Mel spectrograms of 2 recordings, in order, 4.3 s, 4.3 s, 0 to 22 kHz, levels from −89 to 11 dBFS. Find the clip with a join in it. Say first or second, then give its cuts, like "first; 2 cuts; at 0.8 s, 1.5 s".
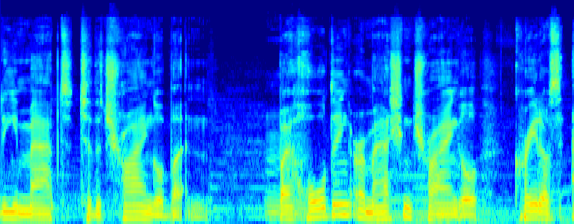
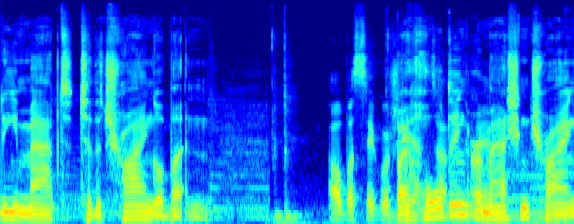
first; 1 cut; at 2.1 s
